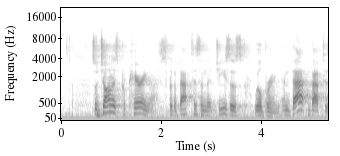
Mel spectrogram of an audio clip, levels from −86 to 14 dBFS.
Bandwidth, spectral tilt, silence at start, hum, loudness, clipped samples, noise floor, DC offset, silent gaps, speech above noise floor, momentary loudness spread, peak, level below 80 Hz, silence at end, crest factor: 11.5 kHz; -4.5 dB/octave; 0 s; none; -43 LUFS; under 0.1%; -63 dBFS; under 0.1%; none; 20 dB; 14 LU; -24 dBFS; -66 dBFS; 0 s; 20 dB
